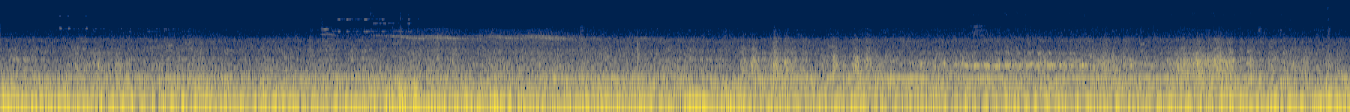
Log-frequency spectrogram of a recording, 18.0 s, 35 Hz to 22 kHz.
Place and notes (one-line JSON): {"title": "Taipei, Taiwan - Take the MRT", "date": "2012-12-05 20:59:00", "latitude": "25.10", "longitude": "121.52", "altitude": "8", "timezone": "Asia/Taipei"}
